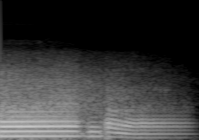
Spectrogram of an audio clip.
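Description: Short blip of the throttle, then the revs fall away smoothly with a clean, even exhaust note and no puffing or ticking from a leak.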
